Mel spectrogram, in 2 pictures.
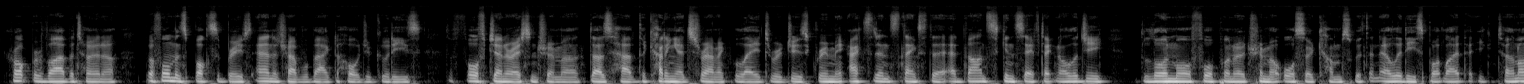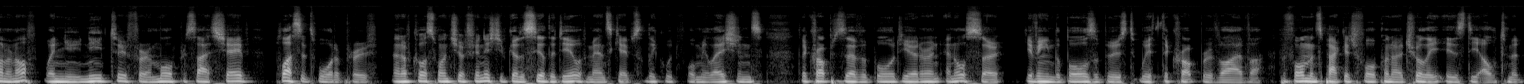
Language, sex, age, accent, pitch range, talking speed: English, male, 20-39, Australian, 115-135 Hz, 205 wpm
